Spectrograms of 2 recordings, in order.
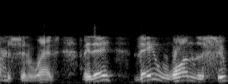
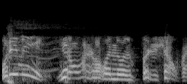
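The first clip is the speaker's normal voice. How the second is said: put-on angry voice, higher pitch. Retelling a golfer's angry interview reaction: Jack Nicklaus impression. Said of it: "I love your Jack Nicklaus".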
